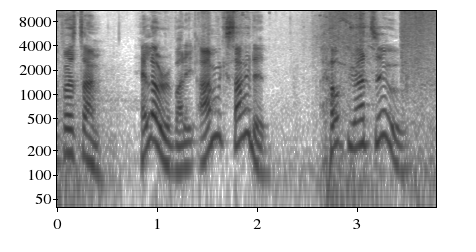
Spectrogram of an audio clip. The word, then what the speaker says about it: XSEIDET: It's spelled in a really weird way, but it's pronounced excited.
